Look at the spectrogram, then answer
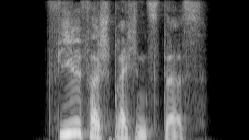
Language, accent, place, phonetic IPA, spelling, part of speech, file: German, Germany, Berlin, [ˈfiːlfɛɐ̯ˌʃpʁɛçn̩t͡stəs], vielversprechendstes, adjective, De-vielversprechendstes.ogg
- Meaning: strong/mixed nominative/accusative neuter singular superlative degree of vielversprechend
